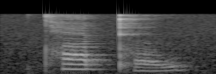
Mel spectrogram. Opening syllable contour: high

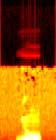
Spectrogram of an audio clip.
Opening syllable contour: high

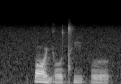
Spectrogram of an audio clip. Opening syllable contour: falling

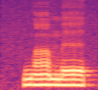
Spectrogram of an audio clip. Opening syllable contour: high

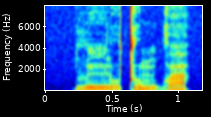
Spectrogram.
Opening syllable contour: low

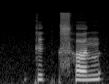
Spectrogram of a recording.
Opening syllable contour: low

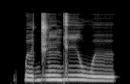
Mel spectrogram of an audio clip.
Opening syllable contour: low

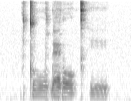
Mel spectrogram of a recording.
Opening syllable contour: low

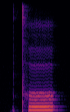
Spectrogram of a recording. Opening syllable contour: high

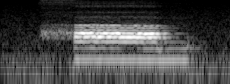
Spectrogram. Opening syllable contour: low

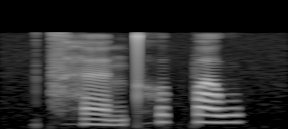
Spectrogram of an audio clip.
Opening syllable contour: low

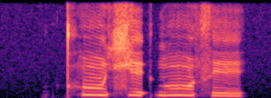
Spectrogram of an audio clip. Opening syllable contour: falling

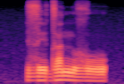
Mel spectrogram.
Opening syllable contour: low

